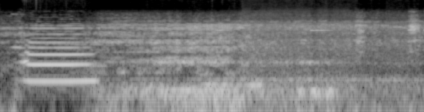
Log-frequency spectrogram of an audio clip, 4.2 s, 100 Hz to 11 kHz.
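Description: WAG-9HC electric locomotive sounding one short horn blast of under a second, followed by the rumble and clatter of the locomotive and its open freight wagons passing close by.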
